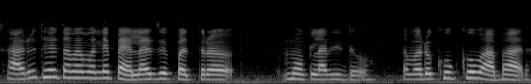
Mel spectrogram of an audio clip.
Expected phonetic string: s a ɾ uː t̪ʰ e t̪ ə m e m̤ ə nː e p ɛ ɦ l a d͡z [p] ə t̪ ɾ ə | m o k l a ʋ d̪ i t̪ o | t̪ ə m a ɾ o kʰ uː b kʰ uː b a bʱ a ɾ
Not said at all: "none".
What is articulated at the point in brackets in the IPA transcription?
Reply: p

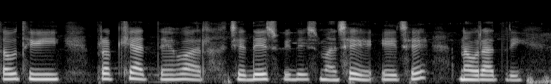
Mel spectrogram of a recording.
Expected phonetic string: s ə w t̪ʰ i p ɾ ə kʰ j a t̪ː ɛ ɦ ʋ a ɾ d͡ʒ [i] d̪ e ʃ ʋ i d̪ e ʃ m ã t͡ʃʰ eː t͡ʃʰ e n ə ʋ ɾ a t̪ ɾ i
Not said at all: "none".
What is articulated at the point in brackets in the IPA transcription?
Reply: e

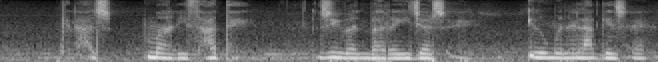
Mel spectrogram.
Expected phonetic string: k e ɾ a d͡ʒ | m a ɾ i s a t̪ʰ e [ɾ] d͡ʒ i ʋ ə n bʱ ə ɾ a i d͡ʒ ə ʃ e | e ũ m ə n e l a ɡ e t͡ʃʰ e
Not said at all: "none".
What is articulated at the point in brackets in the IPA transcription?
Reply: none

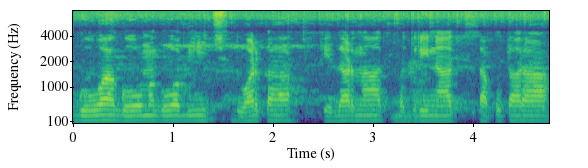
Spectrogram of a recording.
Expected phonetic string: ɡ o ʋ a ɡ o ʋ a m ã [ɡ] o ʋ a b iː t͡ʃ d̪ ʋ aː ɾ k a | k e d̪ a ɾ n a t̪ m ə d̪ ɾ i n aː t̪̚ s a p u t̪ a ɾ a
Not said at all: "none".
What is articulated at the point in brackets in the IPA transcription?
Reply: ɡ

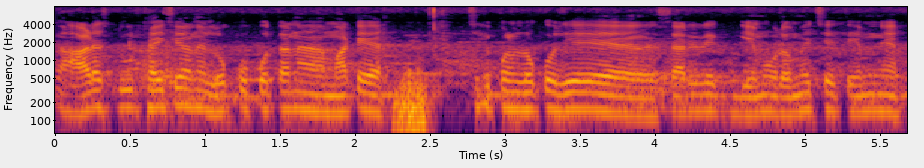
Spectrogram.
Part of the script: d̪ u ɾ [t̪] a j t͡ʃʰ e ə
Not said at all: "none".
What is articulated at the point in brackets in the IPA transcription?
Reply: t̪ʰ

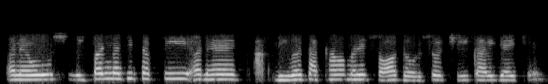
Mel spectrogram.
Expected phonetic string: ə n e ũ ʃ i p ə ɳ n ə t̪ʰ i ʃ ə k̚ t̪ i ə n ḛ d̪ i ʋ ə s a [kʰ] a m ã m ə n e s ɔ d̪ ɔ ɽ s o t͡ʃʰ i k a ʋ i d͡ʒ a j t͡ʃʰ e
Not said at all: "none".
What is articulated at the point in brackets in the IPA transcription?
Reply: kʰ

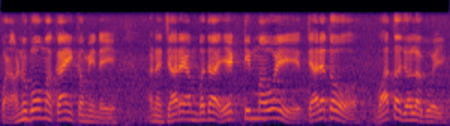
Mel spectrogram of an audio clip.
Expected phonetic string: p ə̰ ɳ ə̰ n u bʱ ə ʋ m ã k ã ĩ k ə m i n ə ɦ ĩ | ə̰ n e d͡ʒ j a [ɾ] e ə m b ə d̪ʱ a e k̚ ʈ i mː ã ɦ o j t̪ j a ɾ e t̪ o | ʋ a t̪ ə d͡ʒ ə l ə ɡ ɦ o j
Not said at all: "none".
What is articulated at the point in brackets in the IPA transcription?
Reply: ɾ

